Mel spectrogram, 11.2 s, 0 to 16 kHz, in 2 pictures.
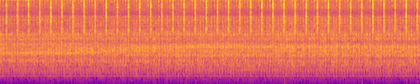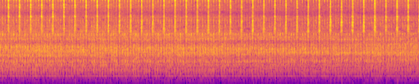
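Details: Mercedes W204 diesel at idle with a leaking fuel injector: a sharp, regular tick about four times a second and a thin whistle from the injector area, with burnt-on diesel residue around the leaking injector.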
